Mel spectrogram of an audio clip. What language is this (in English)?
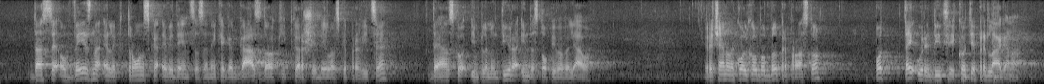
Slovenian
